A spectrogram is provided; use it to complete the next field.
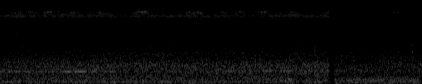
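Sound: mosquitoes buzzing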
